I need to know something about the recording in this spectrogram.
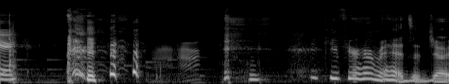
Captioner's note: laughs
